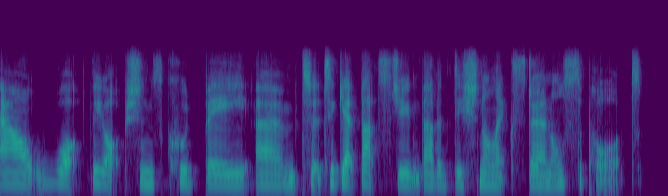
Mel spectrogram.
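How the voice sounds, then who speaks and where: A woman speaks in a northern English accent with fairly even intonation. The background is quiet. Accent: northern English, near Liverpool. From northern England, Lake District. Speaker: training compliance consultant. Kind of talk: webinar presentation.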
